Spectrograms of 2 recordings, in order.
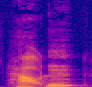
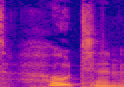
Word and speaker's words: Houghton: In our recent episode about Isle Royale, we mispronounced the town of Houghton. I pronounced it Houghton. – A person from Michigan wrote in and said it is Houghton.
